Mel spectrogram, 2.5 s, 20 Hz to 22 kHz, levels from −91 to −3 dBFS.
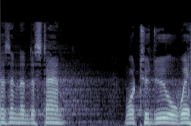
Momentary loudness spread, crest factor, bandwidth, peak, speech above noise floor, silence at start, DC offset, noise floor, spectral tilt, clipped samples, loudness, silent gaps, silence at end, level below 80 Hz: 18 LU; 16 dB; 10.5 kHz; -16 dBFS; 29 dB; 0 s; under 0.1%; -57 dBFS; -6 dB/octave; under 0.1%; -30 LUFS; none; 0 s; -60 dBFS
